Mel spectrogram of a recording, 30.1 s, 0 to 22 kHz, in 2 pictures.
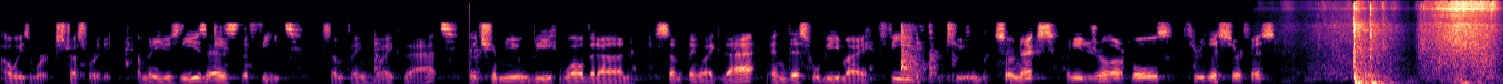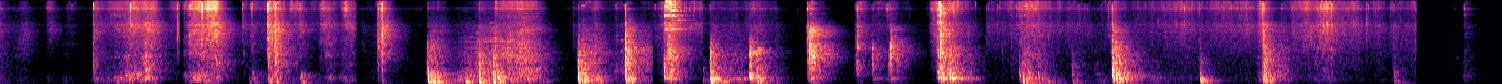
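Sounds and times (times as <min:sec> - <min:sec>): hard objects clunking and knocking: 0:13.4 - 0:14.2, 0:16.0 - 0:29.2.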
